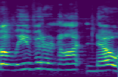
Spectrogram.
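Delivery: put-on whispery tone. Repeating what another speaker said to everybody: imitating a whispery tone. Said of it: "in a very whispery tone".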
